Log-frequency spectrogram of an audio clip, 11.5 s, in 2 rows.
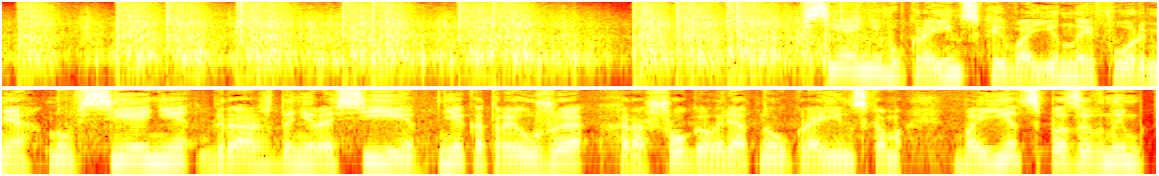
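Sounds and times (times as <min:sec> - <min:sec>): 
automatic rifle fire during assault training: 0:00.0 - 0:04.5
speech: 0:04.1 - 0:11.5.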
